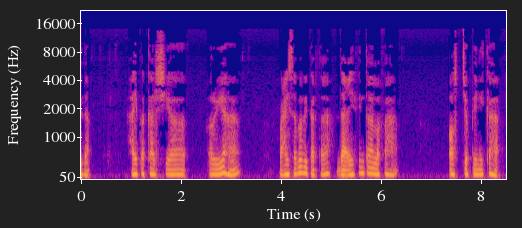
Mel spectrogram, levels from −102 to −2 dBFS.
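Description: Likely low-bitrate AAC compression, consistent with about 32 kbps, runs throughout, leaving the speech dull and smeared, with nothing above 14.1 kHz and a fizzy, warbling edge on sibilants.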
